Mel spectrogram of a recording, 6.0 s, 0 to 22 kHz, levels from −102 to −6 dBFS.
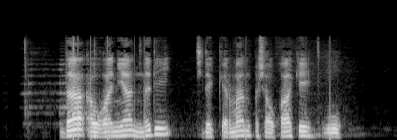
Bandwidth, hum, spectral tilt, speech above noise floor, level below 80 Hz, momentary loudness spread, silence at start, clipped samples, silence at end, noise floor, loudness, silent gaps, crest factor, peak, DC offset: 7.8 kHz; none; -7 dB/octave; 53 dB; -56 dBFS; 11 LU; 0.9 s; under 0.1%; 0.85 s; -76 dBFS; -24 LUFS; none; 20 dB; -4 dBFS; under 0.1%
